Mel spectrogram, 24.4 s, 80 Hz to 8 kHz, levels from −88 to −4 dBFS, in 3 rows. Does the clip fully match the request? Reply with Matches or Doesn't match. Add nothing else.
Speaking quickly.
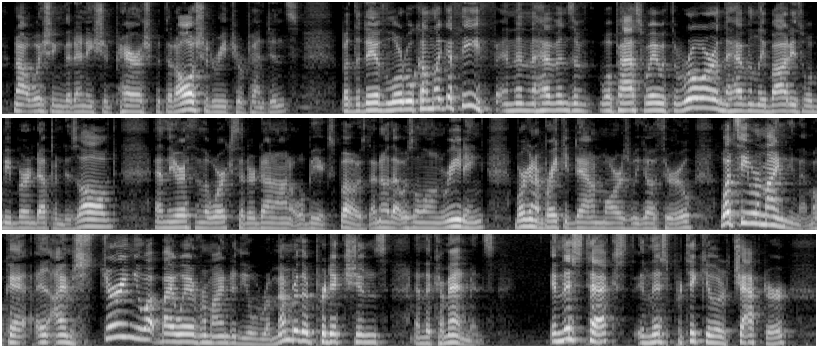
Matches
